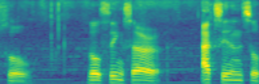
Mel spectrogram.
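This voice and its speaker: A man with a Spanish accent speaks in a dark, mellow tone with monotone, flat intonation. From Cuba, Havana. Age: 90s. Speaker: composer and emeritus professor. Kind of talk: interview.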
